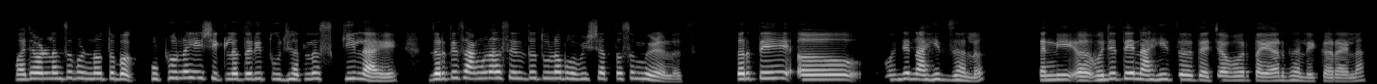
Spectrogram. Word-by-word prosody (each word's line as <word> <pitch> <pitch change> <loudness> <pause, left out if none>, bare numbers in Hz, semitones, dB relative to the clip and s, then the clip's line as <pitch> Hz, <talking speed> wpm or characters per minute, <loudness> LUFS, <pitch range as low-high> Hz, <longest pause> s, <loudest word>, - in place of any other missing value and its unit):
माझ्या 235 +4 +2
वडिलांचं 270 +2 +1
म्हणणं 270 -2 -1
होतं, 265 +1 0
"बघ 245 -1 +4 0.2
कुठूनही 295 +4 -2
शिकलं 250 -3 0
तरी 255 +1 +1
तुझ्यातलं 245 +2 -2
स्किल 270 +1 -6
आहे, 170 -2 +3 0.4
जर 250 +1 +8
ते 300 - 0
चांगलं 285 -1 +3
असेल, 290 -1 -3
तर 290 - -1
तुला 285 0 +1
भविष्यात 260 -1 -2
तसं 265 +2 -2
मिळेलच." 140 - -1 0.5
तर 255 +1 +6
ते 280 -1 +4 0.2
अ, 225 - -3 0.8
म्हणजे 230 +4 -1
नाहीच 230 -3 0
झालं. 190 -6 -2 0.6
त्यांनी 215 +2 +1
अ, 185 -1 +3
म्हणजे 215 +6 +1
ते 270 -1 +6
नाहीच 230 -1 0
अ, 220 - +3
त्याच्यावर 195 0 -2
तयार 180 0 +1
झाले 185 -4 -5
करायला. 155 +1 -4
245 Hz, 155 wpm, -23 LUFS, 205-270 Hz, 0.8 s, जर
